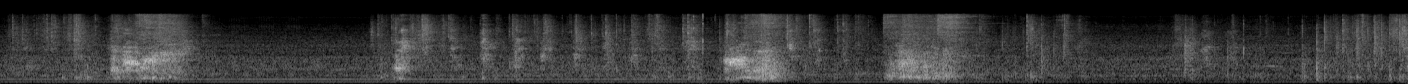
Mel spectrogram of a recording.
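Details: French bulldog Pekingese mix, excited after his first bath, gives breathy, noisy whimpers and snuffles in clusters every few seconds, some drawn out over about a second, over a low steady hum.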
